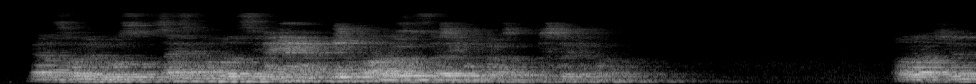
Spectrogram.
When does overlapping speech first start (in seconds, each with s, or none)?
3.3 s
